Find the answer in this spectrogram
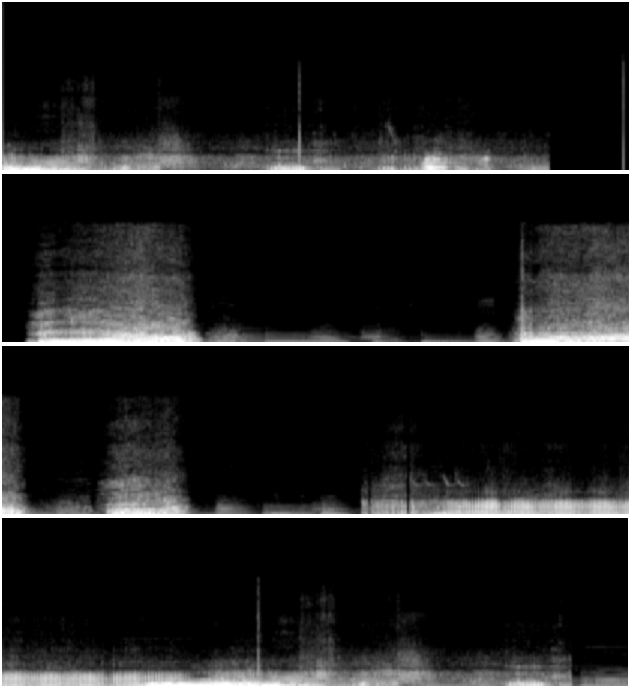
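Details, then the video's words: Hippopotamus giving loud, rough roaring bursts, two long blasts around the middle and a longer stretch near the end, each harsh and broadband, set over steady background music. "yang keenam adalah kuda nil begini suaranya [Musik]"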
